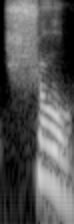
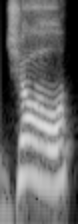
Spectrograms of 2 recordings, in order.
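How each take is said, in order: First: The word starts with a 'sh' sound. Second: The word starts with a 'y' sound. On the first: This is how Argentinian speakers say it. "they hear that says uh, show, show, show" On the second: This is how it is usually said in conversation. "the jaw that we always using in our conversation"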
